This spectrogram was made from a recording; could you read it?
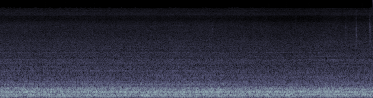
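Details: Diesel heater: steady, even low roar with no surging, sputtering or popping; burner firing cleanly on its low setting, normal running.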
